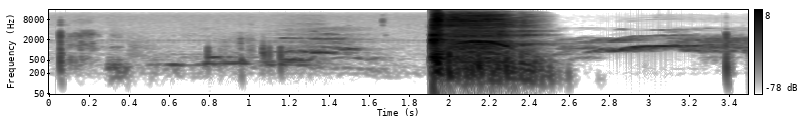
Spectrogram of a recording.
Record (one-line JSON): {"cough_length": "3.5 s", "cough_amplitude": 32768, "cough_signal_mean_std_ratio": 0.27, "survey_phase": "alpha (2021-03-01 to 2021-08-12)", "age": "45-64", "gender": "Male", "wearing_mask": "No", "symptom_fatigue": true, "symptom_headache": true, "symptom_onset": "4 days", "smoker_status": "Never smoked", "respiratory_condition_asthma": true, "respiratory_condition_other": false, "recruitment_source": "Test and Trace", "submission_delay": "1 day", "covid_test_result": "Positive", "covid_test_method": "RT-qPCR"}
